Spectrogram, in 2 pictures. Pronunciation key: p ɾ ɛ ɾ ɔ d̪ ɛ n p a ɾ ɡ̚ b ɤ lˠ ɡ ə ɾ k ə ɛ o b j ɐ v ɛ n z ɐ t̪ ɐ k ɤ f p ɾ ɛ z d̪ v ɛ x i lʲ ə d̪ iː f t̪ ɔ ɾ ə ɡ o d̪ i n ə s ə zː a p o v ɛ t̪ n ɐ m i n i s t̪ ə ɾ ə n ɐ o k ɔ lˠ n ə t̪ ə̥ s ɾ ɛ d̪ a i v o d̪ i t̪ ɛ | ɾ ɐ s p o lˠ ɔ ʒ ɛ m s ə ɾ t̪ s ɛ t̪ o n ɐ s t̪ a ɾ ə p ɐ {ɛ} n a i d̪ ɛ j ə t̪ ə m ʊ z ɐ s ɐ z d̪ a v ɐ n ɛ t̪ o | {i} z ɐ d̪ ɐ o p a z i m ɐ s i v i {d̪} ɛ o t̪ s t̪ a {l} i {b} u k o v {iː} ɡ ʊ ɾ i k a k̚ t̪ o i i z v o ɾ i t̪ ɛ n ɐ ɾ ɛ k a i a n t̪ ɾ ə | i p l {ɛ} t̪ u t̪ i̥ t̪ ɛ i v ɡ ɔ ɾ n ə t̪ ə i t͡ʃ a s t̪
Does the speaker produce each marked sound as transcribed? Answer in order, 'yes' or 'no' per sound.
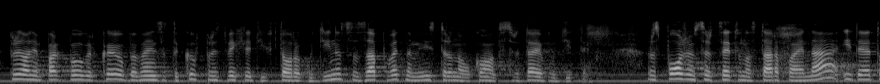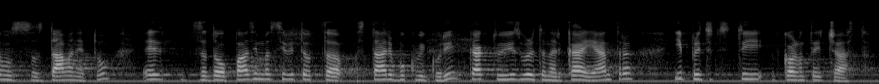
yes, no, no, no, yes, no, no

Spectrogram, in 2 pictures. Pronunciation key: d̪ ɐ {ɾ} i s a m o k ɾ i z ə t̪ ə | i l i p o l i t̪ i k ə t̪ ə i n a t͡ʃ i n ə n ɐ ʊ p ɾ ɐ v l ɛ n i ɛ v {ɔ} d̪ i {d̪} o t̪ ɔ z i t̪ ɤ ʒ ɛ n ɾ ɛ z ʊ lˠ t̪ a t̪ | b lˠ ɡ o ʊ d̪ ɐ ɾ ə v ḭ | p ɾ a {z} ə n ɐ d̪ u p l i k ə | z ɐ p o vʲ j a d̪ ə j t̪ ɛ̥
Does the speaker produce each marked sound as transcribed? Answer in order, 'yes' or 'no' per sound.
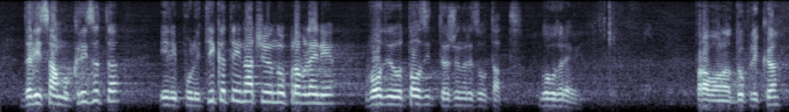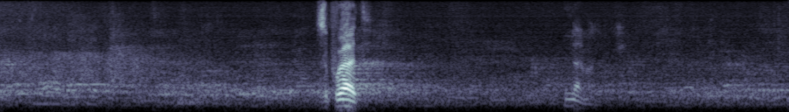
no, yes, yes, no

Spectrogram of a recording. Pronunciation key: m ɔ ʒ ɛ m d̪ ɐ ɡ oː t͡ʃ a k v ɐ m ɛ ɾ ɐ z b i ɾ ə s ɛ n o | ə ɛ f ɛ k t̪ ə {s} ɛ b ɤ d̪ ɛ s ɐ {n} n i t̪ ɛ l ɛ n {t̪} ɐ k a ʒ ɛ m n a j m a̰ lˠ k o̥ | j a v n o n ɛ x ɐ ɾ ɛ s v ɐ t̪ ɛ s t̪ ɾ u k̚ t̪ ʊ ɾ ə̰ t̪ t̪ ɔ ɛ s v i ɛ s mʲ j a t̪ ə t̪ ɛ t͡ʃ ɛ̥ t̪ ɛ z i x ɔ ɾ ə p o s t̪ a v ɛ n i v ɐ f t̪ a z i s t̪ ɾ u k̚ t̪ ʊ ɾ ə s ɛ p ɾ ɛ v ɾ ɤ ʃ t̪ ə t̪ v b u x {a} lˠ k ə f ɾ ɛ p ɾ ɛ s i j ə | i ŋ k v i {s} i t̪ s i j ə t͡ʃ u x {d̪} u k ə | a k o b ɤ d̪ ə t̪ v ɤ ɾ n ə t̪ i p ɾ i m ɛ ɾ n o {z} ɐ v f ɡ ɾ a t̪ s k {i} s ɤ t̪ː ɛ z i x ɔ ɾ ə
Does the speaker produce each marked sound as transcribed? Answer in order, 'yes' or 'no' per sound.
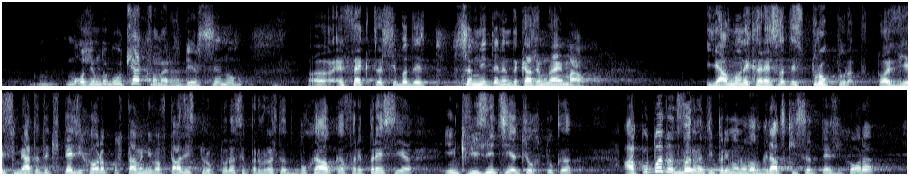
no, no, no, yes, no, no, no, yes

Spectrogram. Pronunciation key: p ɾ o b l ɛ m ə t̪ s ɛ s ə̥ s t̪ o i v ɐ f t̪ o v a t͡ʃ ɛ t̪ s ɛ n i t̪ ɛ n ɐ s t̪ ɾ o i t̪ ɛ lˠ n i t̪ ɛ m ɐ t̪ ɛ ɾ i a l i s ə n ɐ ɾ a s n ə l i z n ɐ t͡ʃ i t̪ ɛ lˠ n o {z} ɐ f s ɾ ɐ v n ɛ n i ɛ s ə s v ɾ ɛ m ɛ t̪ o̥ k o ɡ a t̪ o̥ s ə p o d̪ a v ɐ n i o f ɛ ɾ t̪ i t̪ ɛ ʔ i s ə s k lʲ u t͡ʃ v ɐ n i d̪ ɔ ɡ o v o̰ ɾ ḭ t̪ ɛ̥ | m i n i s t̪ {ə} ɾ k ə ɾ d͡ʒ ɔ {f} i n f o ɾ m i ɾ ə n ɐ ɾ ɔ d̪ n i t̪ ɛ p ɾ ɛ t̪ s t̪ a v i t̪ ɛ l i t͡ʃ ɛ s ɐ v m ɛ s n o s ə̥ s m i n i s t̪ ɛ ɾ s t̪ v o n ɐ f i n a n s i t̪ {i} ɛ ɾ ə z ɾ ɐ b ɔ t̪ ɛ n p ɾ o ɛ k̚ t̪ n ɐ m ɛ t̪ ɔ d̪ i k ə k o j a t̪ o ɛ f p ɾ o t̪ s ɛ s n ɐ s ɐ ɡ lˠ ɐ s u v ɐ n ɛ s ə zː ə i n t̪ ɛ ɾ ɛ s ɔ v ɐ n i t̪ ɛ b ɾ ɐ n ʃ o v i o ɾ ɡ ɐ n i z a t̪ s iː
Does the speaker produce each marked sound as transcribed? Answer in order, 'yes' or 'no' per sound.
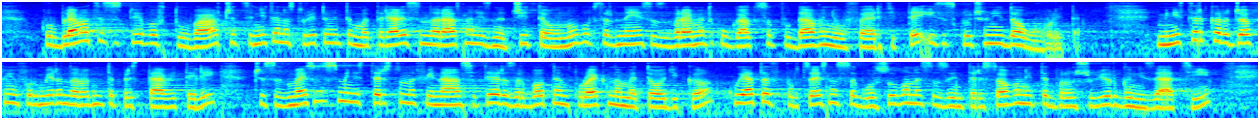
no, yes, yes, no

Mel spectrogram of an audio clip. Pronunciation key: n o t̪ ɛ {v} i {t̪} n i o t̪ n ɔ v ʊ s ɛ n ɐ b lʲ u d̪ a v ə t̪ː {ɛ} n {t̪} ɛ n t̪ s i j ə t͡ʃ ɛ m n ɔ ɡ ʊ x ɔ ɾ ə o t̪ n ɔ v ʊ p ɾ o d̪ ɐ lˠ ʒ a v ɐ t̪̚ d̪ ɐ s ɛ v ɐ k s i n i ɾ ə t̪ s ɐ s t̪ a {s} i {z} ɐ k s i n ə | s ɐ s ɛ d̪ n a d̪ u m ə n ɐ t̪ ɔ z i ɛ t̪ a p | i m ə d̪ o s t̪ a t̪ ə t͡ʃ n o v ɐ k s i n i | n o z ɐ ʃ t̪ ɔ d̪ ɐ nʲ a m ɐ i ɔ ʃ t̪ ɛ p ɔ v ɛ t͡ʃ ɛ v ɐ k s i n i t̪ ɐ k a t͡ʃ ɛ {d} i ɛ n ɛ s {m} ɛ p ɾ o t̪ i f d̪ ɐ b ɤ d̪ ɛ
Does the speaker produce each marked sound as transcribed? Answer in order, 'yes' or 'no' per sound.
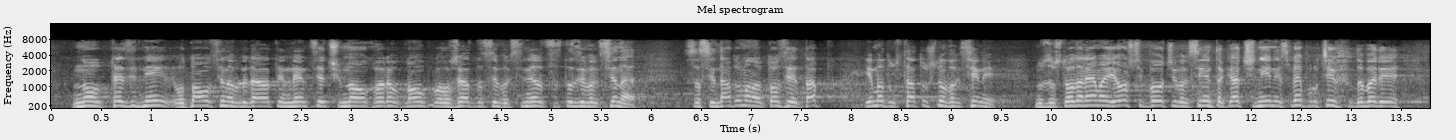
no, no, yes, no, no, no, no, yes

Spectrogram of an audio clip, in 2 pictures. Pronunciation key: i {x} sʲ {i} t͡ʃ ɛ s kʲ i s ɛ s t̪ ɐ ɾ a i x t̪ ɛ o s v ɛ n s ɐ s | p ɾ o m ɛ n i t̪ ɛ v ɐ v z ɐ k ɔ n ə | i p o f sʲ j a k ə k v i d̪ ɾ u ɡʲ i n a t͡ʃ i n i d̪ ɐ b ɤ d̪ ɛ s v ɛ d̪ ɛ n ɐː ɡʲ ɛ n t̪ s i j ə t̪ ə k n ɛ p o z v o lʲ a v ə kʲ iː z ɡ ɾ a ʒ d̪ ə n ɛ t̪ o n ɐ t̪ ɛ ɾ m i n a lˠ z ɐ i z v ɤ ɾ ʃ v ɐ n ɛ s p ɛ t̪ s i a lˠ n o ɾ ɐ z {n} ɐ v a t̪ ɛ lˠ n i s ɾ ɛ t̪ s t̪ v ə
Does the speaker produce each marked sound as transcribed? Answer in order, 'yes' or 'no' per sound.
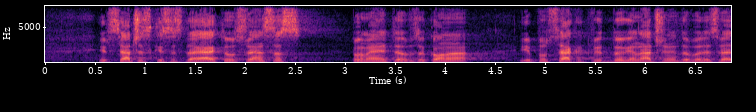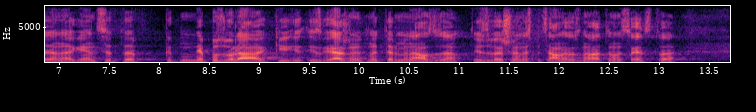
no, no, yes

